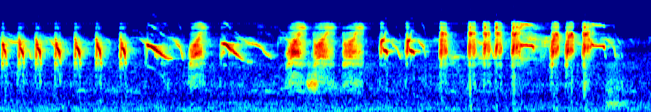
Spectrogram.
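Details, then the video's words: Long-tailed shrike song with rich imitated phrases, used to tutor magpie-robins: it opens with an evenly spaced string of rasping notes, then falling whistles, harsh chatters and quick chip series, in a clean recording. "Pentet istimewa.... isian oke banget. pas buat masteran burung murai."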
